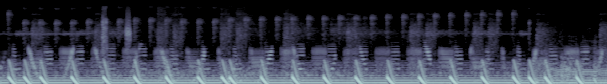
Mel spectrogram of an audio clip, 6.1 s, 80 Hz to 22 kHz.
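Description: Hardtek track played from a 12-inch vinyl record: a fast, regular run of short hits that drop in pitch, over a steady low droning bass.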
